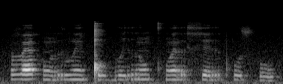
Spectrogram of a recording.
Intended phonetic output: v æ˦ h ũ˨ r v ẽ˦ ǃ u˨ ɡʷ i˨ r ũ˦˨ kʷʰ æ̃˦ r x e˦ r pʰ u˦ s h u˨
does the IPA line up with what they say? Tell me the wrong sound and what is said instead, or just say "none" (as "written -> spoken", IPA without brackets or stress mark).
none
